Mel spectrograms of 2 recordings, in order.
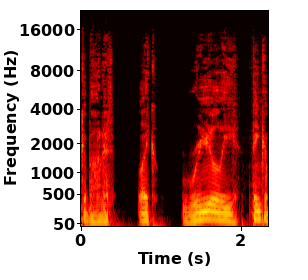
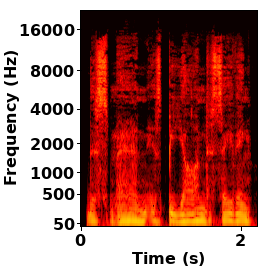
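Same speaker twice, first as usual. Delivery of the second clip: usual speaking voice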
